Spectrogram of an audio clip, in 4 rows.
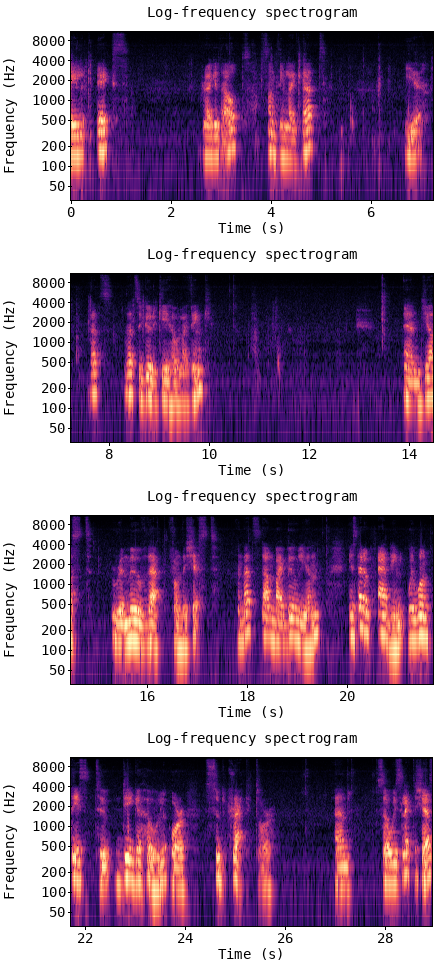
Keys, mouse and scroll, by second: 3.5 scroll down 2, 4.0 Tab, 4.6 z, 5.6-6.0 shift+middle drag, 7.7 scroll up 2, 8.7 g, 10.8 scroll down 2, 11.3-15.5 middle drag, 19.5 click, 21.6 click, 26.3 click, 27.2 click, 27.7 click.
